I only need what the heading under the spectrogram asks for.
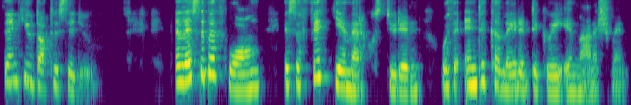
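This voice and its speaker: A woman's voice: medium pitch, expressive, fast talker, dark tone, husky. A woman moderator reading a speaker introduction in an upbeat tone.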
